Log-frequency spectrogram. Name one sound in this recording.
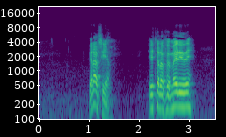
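A man speaks loudly in short bursts.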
